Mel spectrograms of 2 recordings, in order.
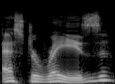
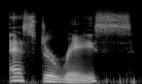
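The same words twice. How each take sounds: First: The final syllable has a buzzing Z sound. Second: The final syllable has a hissing S sound. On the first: "or a Z sound" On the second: "with an S"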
